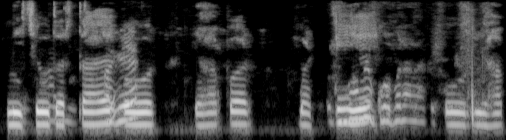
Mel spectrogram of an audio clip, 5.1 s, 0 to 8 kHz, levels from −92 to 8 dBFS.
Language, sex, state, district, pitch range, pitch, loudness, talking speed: Hindi, male, Bihar, Lakhisarai, 220-260 Hz, 230 Hz, -16 LUFS, 130 wpm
